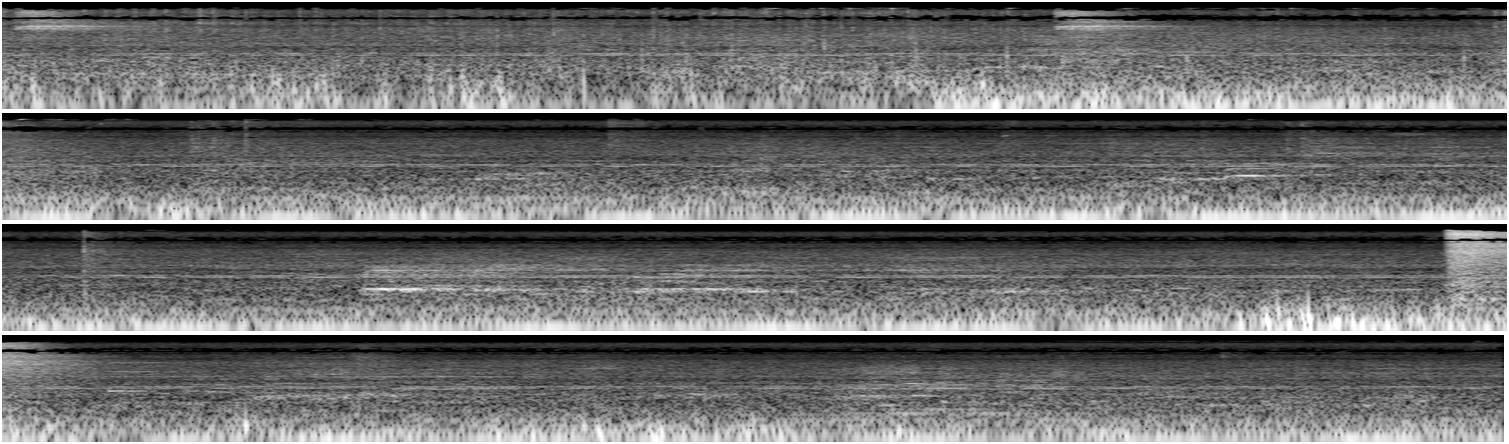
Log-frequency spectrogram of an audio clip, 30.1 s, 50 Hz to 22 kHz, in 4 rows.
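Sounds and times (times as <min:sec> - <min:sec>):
low rumble of train equipment: 0:00.0 - 0:30.0
thin steady whine: 0:00.0 - 0:30.0.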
